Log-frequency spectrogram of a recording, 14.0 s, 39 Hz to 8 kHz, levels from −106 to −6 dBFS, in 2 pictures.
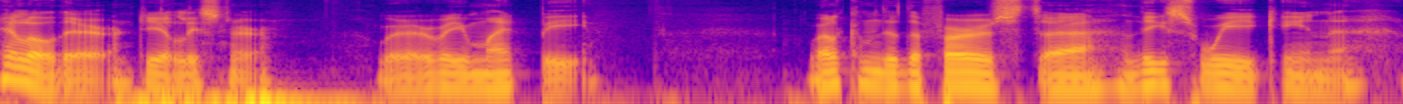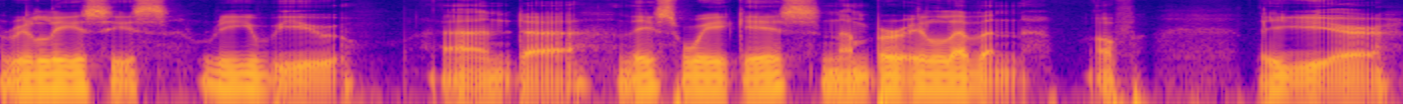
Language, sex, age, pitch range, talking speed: English, male, 20-39, 85-95 Hz, 120 wpm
